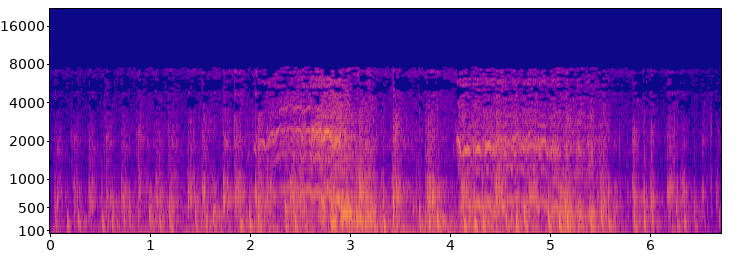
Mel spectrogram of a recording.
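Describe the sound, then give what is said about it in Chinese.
A horse-drawn carriage speeds away: a horse whinnies loudly in the middle while fast, steady clip-clop hoofbeats run throughout. “番茄骑士吓坏了，跳上马车飞快逃去。”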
